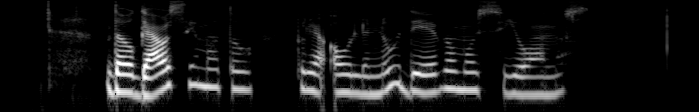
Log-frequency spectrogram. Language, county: Lithuanian, Marijampolė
